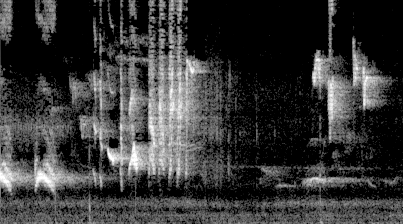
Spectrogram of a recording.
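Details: Dusk song of a song thrush in an English woodland, a varied run of clear whistled notes, then a burst of sharp, scratchy chips, then fainter distant phrases, with a quiet woodland background.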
